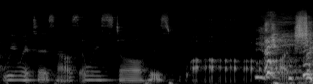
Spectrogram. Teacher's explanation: That is some extremely deep vocal fry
